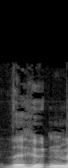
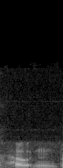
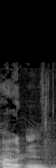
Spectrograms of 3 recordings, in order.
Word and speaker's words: Houghton: Now, for the Houghton Mifflin, did I pronounce it right? I can't remember. – It's Houghton, but whatever. – Houghton. There we go.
